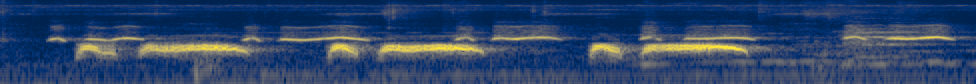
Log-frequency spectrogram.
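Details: Spotted dove of the golden-necklace type from a breeder's stock, cooing in three low hoarse phrases about a second apart, each opening with a short note; a clear, wavering higher whistle repeats between and over the coos.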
